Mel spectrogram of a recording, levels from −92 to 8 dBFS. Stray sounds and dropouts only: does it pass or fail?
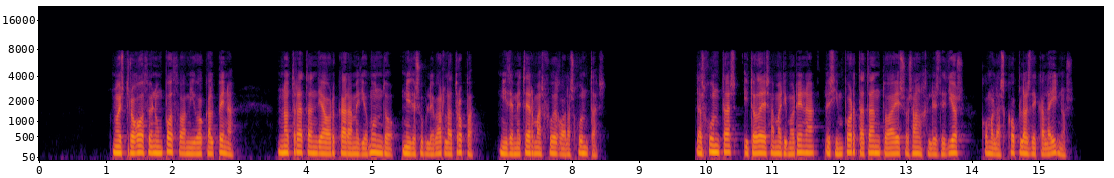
pass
